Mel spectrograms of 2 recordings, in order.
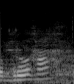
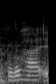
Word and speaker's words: Bruja: Okay, so Bruja. – Bruja, okay. – Yeah, Bruja is witch in Spanish.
